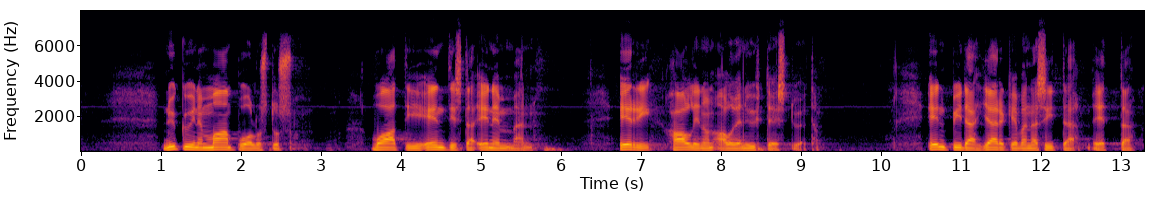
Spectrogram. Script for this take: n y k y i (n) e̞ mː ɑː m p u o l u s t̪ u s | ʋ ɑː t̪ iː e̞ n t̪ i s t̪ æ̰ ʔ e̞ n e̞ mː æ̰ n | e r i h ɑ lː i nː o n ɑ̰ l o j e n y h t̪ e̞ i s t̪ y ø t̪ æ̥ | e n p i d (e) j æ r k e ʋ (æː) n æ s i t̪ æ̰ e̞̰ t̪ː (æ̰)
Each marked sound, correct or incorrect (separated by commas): correct, incorrect, incorrect, correct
